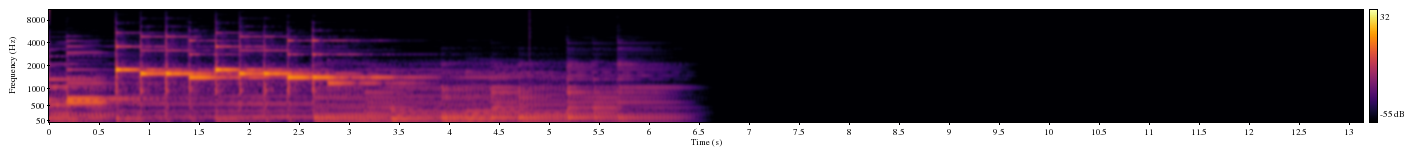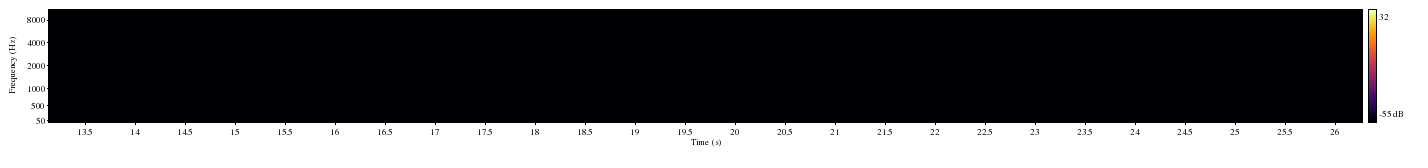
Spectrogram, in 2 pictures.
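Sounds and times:
karaoke piano: 0:00.0 - 0:06.6.

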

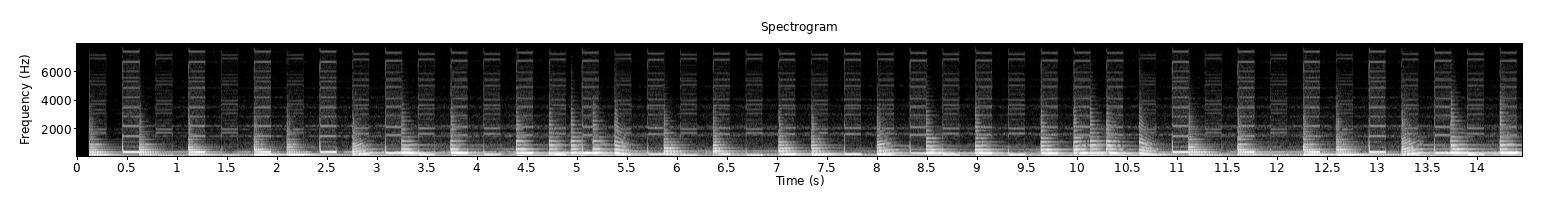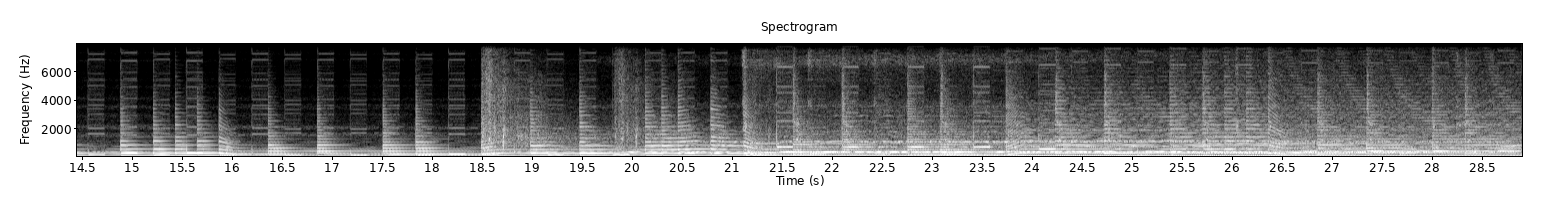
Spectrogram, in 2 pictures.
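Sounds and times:
super slowed music with reverb: 0:00.2 - 0:28.8.

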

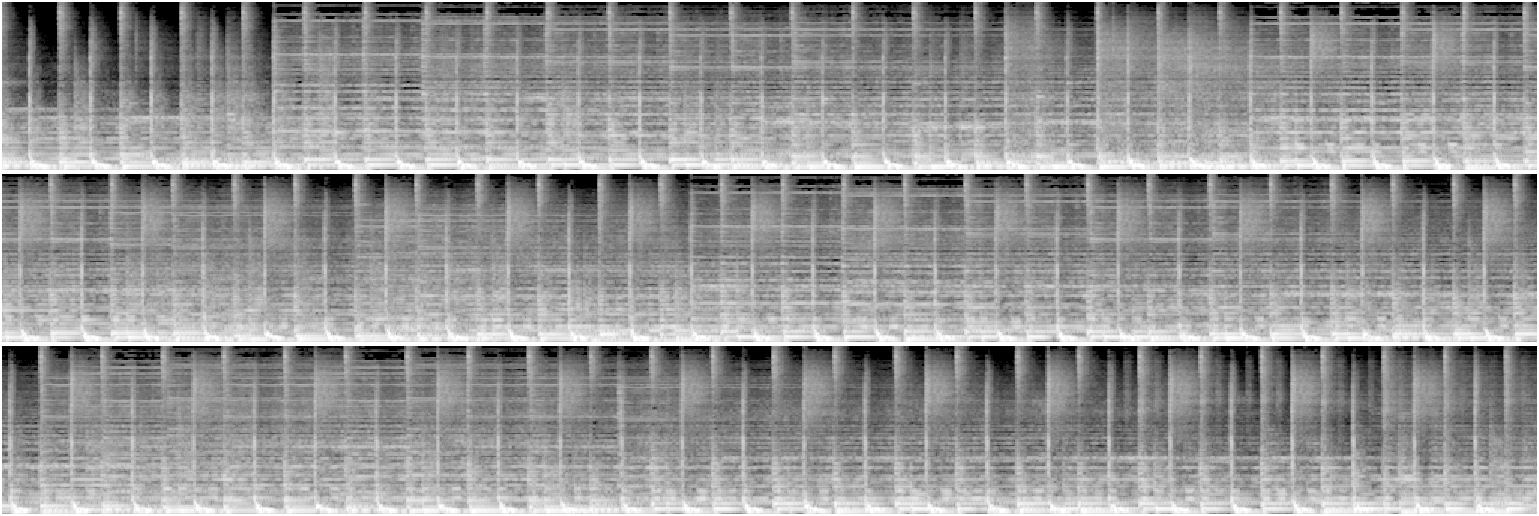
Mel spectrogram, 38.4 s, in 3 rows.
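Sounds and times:
keyboard modern beat: 0:00.0 - 0:38.3.

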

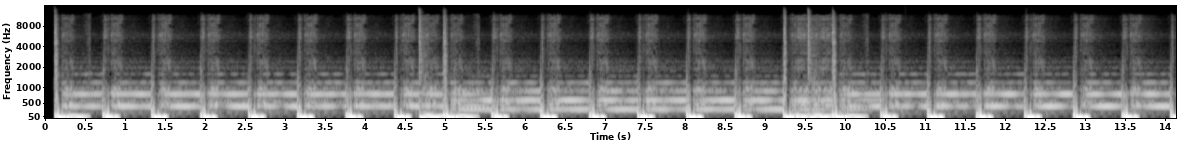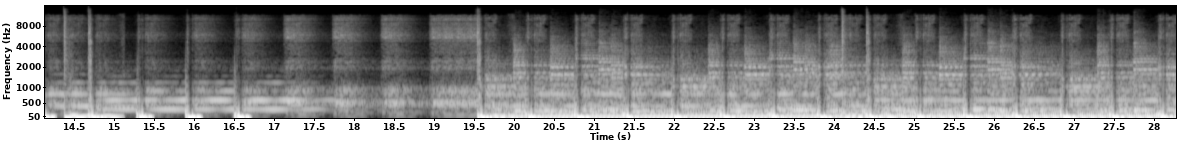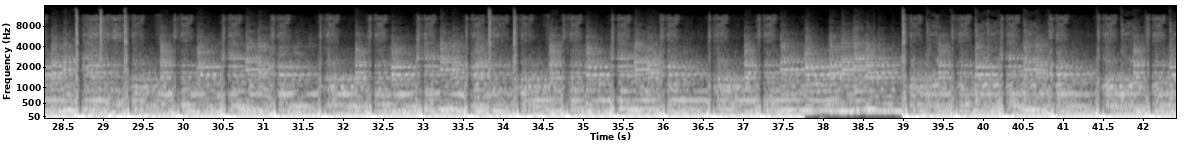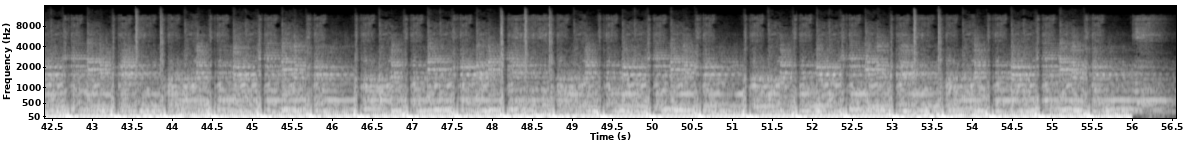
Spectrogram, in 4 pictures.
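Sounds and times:
super slowed funk music: 0:00.1 - 0:18.0, 0:19.0 - 0:56.5.

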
